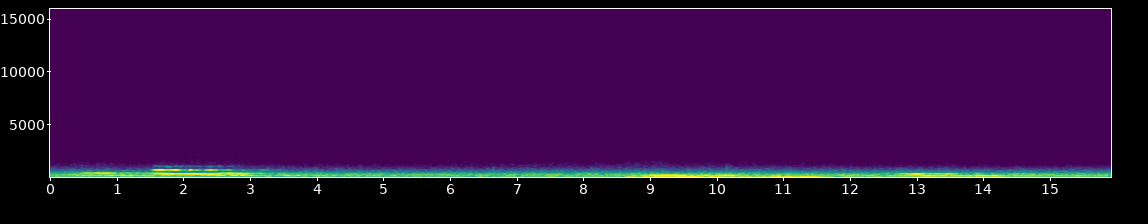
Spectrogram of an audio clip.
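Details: Underwater whale song of several long, low moaning tones, some with higher harmonics. Groups of calls return roughly every few seconds over a constant deep rumble of water.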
